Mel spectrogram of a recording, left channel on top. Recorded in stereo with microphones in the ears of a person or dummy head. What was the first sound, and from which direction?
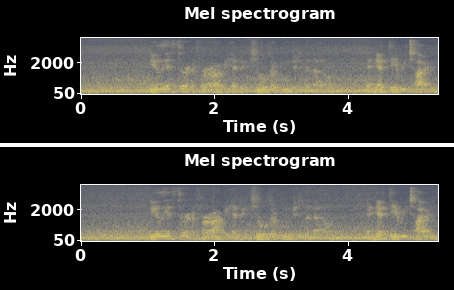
A man speaking, 70° left (ahead or behind).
